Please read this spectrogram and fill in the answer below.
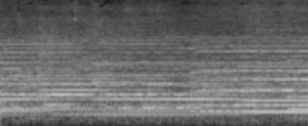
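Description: Mixed choir of young men and women singing a hymn, holding long, steady notes.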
